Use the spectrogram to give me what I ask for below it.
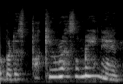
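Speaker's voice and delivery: can't hold it in; excited outburst. Real, not acted.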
